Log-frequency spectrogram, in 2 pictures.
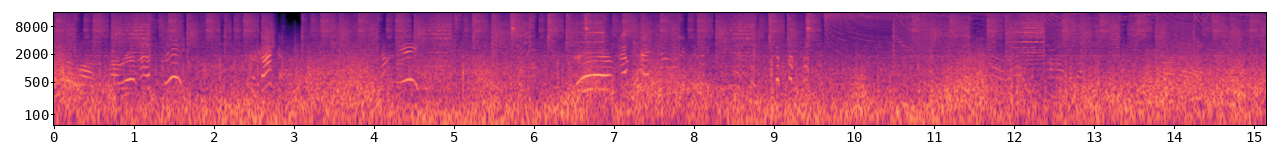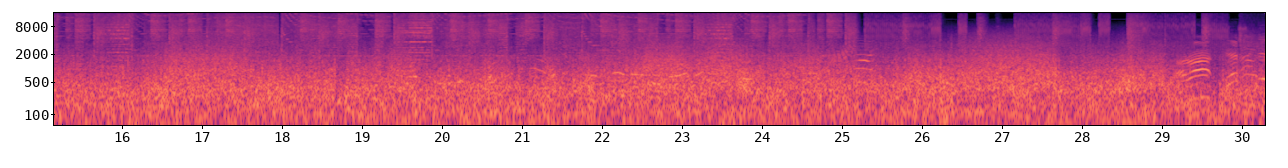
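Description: Wind buffeting the camera microphone during a descent under an open parachute: a loud, steady rushing noise.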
